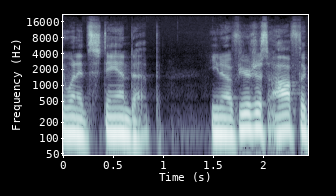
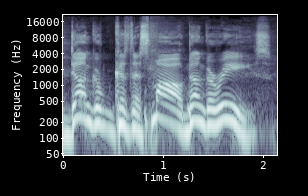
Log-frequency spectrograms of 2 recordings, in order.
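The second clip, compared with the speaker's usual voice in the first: high-pitched parody joke delivery; mock host punchline; 6 semitones higher than usual. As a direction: explain the bad joke with put-on swagger. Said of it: "and he's like".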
